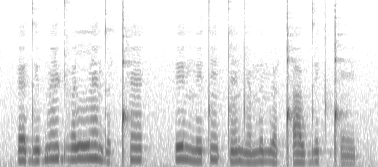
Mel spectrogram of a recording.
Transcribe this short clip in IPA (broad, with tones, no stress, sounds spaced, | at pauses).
ɛ˨ d̪ e˨ b ɛ̃˧ i̯ ɖʱ œ˧ lː ɛ̃˦ d̪ œ˨ ǃʰ ɛ̃˦ | e˧ n̪ e˨ t ẽ˧ t ɛ̃˨˦ d ɛ̃˨ m e˧ m l œ˨ ǃʼ a˧ u̯ d̪ e˧ t ǃʼ ẽ˨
